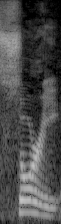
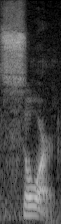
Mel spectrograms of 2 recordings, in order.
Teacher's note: the word sore and the word sorry have the same O sound when we pronounce them in Canadian English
